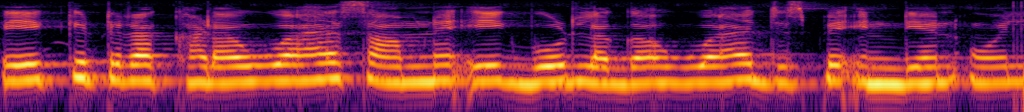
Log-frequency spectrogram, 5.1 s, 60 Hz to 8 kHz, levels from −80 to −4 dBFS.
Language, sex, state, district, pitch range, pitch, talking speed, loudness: Hindi, female, Jharkhand, Jamtara, 215-235 Hz, 225 Hz, 200 wpm, -15 LUFS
